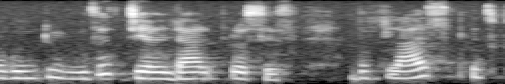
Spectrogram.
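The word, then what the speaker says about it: Kjeldahl: in a long neck geldar flask. It is pronounced as a geldal flask.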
